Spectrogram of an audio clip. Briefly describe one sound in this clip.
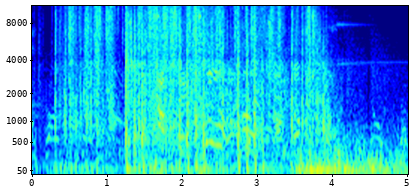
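Pistol shots ring out in rapid succession.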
